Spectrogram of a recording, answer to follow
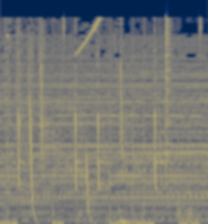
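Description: Improvised experimental electronic music: a steady droning hum of stacked tones over irregular low throbbing bass pulses, scattered with sharp glitchy clicks and ticks. A faint high rising chirp comes about three quarters of a second in.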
